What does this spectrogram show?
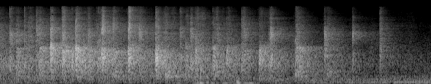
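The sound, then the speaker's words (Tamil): Steady audience applause for the general evaluator and all the evaluators: many overlapping hand claps in a dense, irregular patter that holds at a moderate level for the whole stretch, with no voices on top. “பொது மதிப்பீட்டாளர் அவர்களுக்கும் அனைத்து மதிப்பீட்டாளர்களுக்கும் மற்றும் ஒரு முறை கரகோஷம் செலுத்தும்”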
